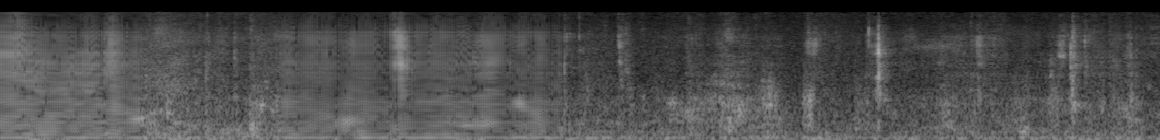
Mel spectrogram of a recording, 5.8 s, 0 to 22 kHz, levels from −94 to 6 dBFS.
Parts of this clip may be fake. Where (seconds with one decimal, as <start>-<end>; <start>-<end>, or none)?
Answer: 0.0-0.7; 1.4-2.8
